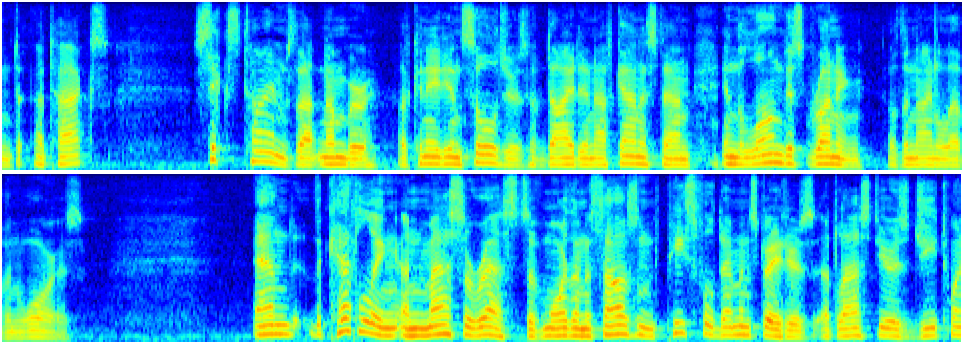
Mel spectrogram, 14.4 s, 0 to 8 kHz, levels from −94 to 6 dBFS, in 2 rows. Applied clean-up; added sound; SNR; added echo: none; none; none; none.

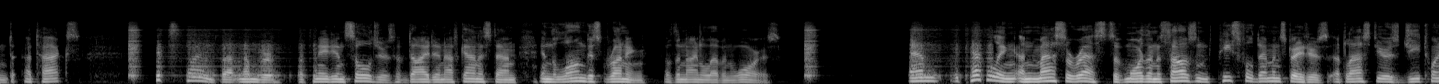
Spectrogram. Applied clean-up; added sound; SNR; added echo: neural mask model RNNoise.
